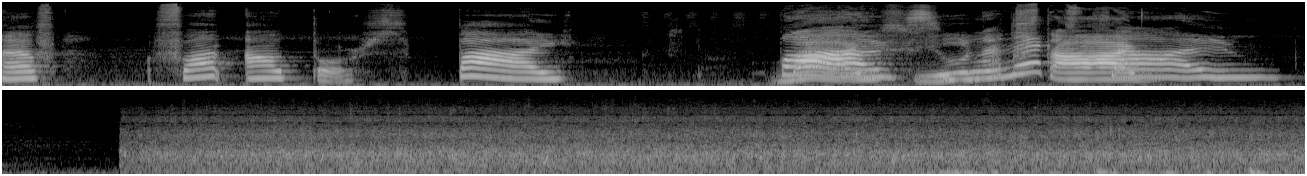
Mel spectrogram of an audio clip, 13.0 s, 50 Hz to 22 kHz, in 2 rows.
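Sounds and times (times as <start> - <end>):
flowing water: 7.1 - 13.0.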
